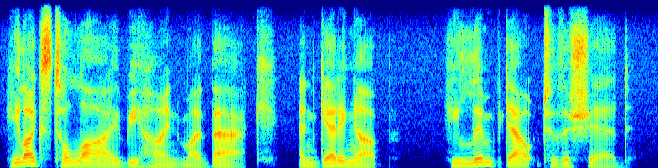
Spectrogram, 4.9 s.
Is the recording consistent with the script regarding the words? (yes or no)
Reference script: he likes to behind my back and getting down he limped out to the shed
no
